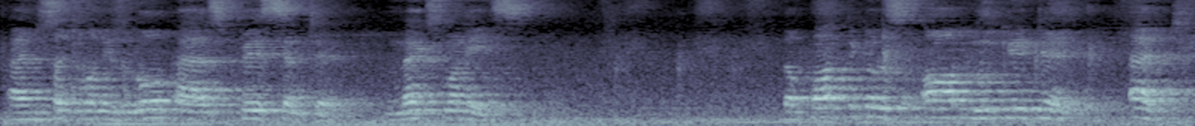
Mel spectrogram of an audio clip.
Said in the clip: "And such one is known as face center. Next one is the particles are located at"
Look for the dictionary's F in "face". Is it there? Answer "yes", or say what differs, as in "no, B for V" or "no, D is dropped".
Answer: no, P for F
